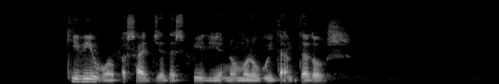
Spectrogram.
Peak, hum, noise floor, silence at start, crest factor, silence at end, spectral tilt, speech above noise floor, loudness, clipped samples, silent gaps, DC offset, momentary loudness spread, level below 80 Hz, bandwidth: -10 dBFS; none; -73 dBFS; 0.65 s; 20 dB; 1.5 s; -5.5 dB/octave; 46 dB; -28 LUFS; under 0.1%; none; under 0.1%; 7 LU; -70 dBFS; 11.5 kHz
